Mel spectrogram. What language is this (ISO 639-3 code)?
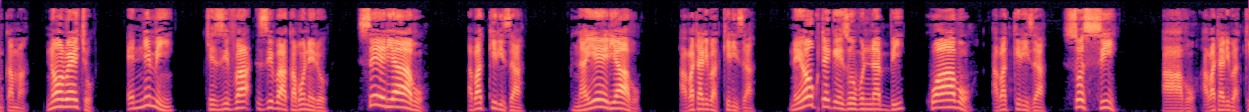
lug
